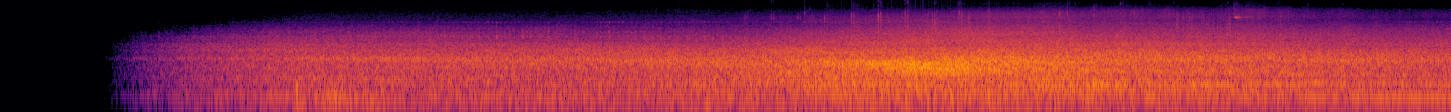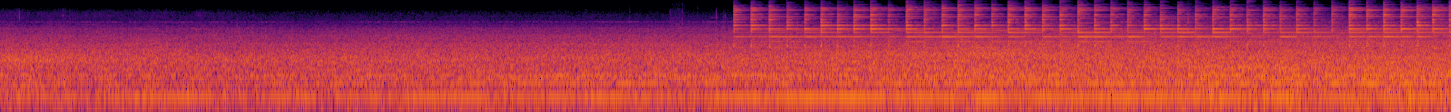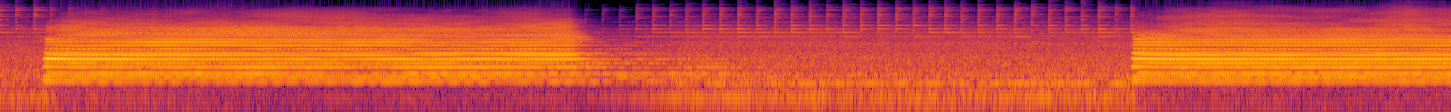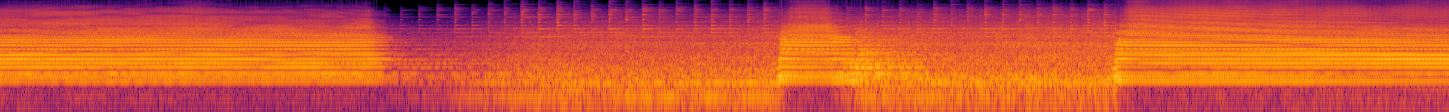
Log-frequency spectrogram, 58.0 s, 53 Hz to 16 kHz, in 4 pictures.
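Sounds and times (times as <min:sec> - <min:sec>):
diesel locomotive approaching: 0:01.3 - 0:58.0
crossing bell ringing: 0:21.7 - 0:31.5, 0:33.8 - 0:42.2, 0:46.3 - 0:58.0
locomotive air horn blasts: 0:29.4 - 0:36.4, 0:40.3 - 0:48.0, 0:51.3 - 0:52.8, 0:54.6 - 0:58.0.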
